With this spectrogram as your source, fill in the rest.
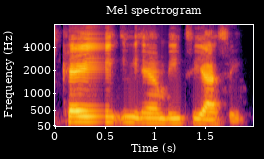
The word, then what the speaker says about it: Kemetic: You could find something that was spelled like that too, but it's Kemetic.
